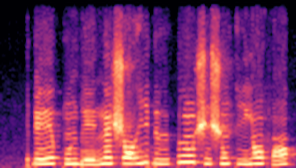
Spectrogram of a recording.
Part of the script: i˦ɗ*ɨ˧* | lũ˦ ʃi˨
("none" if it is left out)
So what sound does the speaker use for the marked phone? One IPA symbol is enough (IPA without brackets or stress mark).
ɨ˧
